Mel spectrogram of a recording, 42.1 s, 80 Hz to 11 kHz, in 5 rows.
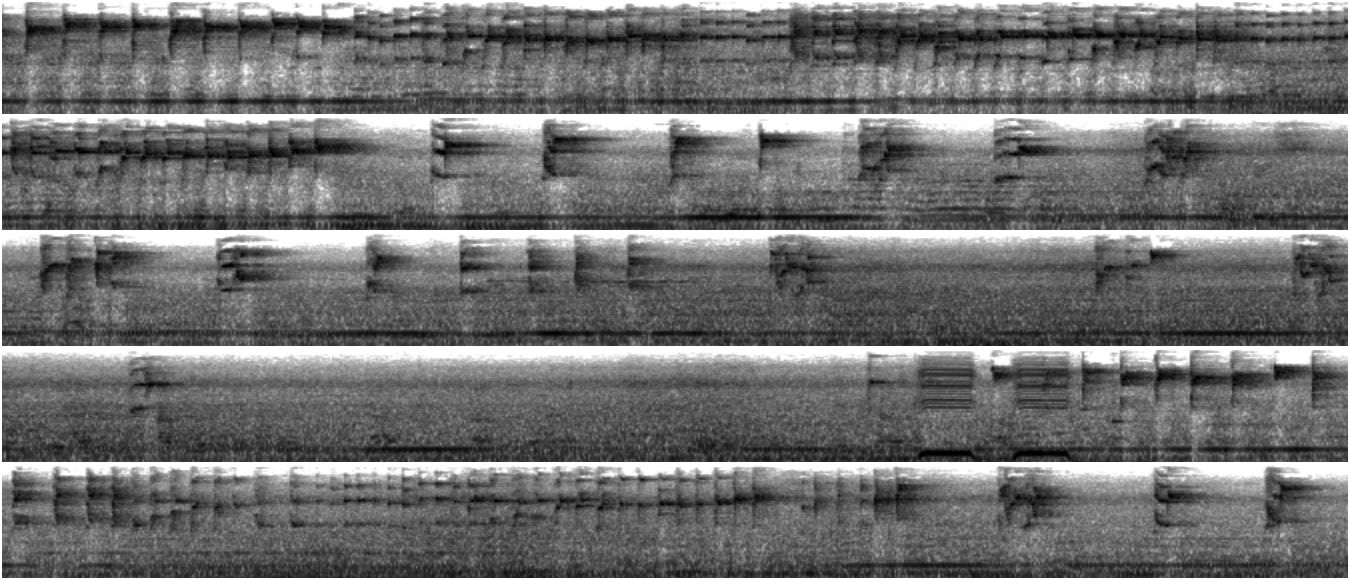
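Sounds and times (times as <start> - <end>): bird chirps: 0.0 - 16.0, 30.9 - 41.9
bird warbling trill: 0.0 - 16.2, 31.0 - 41.9.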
